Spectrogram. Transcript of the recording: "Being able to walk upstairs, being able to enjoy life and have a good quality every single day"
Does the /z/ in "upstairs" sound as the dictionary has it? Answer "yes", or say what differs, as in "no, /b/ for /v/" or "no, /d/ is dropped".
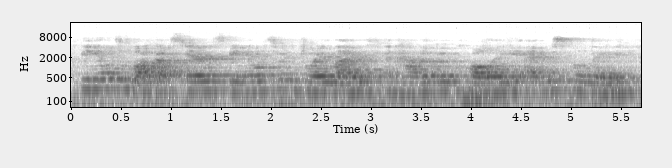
yes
